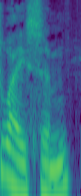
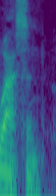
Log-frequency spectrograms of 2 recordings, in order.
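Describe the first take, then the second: First: The first vowel rhymes with 'may'. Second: The first vowel rhymes with 'mass'. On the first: The speaker calls it right. "it's Mason with a W" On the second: The speaker calls it wrong. "Don't say Wasson"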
